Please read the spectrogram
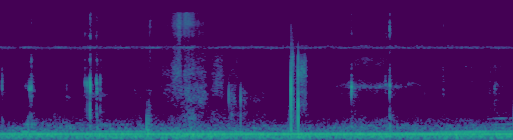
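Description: Quiet scattered clicks and crunches of a raccoon chewing food close by, with one sharper crack about three and a half seconds in. Underneath runs a steady low hum and a thin steady high tone.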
